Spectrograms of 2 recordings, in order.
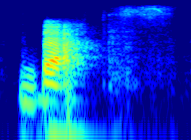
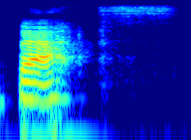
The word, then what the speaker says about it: baths: voiceless TH is going to be a little bit easier, not incredibly easier, but baths, baths, baths, baths.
